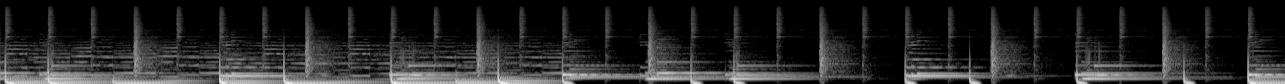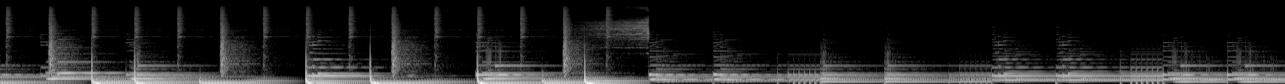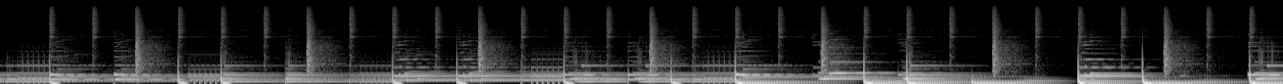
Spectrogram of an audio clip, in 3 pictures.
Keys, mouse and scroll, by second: 0.2 shift+click, 0.9 ctrl+click, 1.6 shift+click, 2.6 ctrl+click, 3.3 ctrl+click, 4.0 ctrl+click, 4.3 ctrl+click, 4.7 ctrl+click, 5.0 ctrl+click, 5.5 ctrl+click, 5.8 ctrl+click, 6.3-9.2 middle drag, 9.2 p, 10.5 Tab, 11.1 click, 15.3 KP_Divide, 16.2 Tab, 17.0-18.0 scroll up 1, 18.0 click, 19.0 2, 19.1 click, 19.8 shift+click, 20.3-23.6 typing, 21.1 click, 24.1-25.5 middle drag, 25.5 f, 26.0-27.4 shift+middle drag, 27.4 click, 28.0 shift+click, 28.5 f, 28.7 a, 28.9 a, 29.2 click, 29.8-31.6 middle drag, 31.6-32.5 f, 32.6 f, 33.6 middle click, 34.2 ctrl+z, 36.1 click, 36.2 click, 37.3 f, 37.8 a, 38.0 a, 38.4 middle click.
